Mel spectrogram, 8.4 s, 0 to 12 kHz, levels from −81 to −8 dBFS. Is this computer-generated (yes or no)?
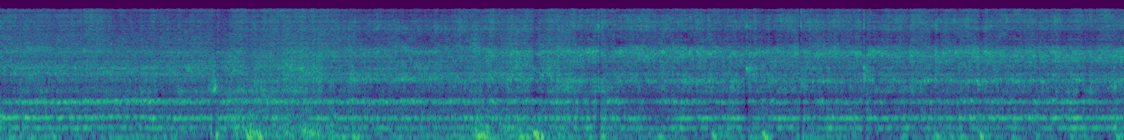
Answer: yes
